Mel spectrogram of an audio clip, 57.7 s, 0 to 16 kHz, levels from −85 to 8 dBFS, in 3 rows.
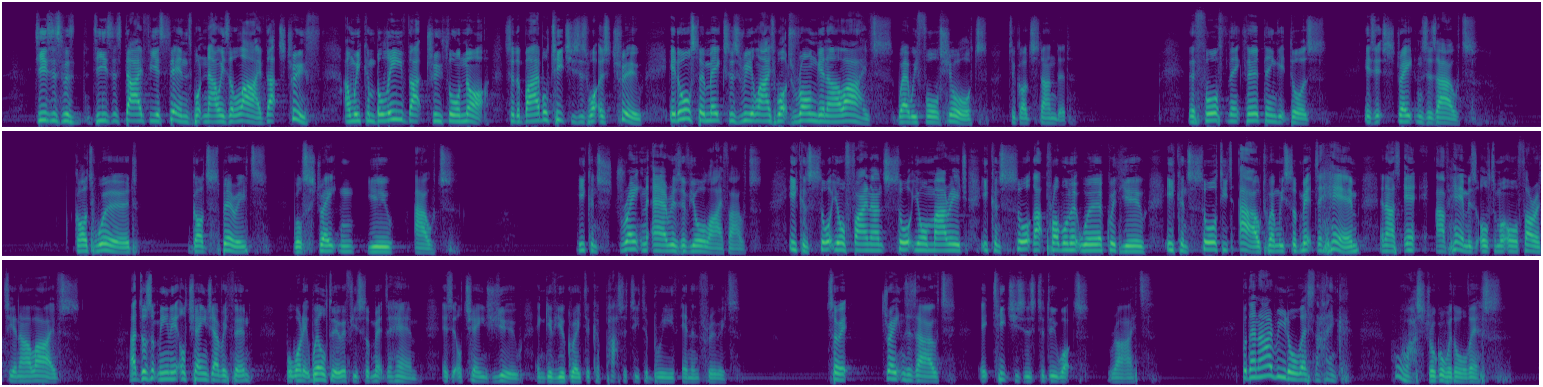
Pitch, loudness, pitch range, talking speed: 170 Hz, -29 LUFS, 145-190 Hz, 175 wpm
